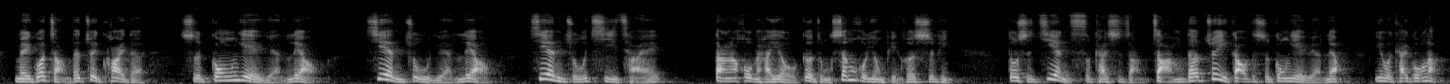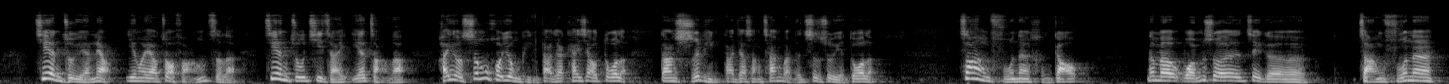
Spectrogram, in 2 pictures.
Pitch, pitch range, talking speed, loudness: 140 Hz, 120-165 Hz, 240 characters per minute, -22 LUFS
